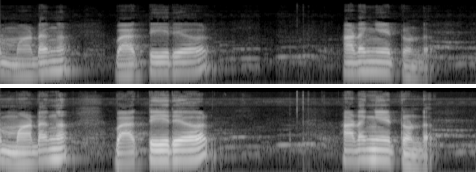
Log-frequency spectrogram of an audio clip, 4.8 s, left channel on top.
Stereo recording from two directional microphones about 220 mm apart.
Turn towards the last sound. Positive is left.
turn(degrees=-45)  # may be behind; listen again after turning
